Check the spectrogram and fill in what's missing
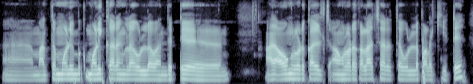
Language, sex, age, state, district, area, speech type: Tamil, male, 18-30, Tamil Nadu, Coimbatore, urban, spontaneous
